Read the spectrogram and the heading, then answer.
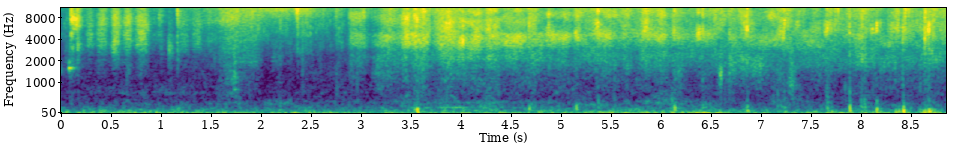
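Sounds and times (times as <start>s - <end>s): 
wet, sticky handling sounds of after sun facial care: 0.1s - 8.8s
soft tapping during a cooling spa facial: 2.0s - 8.8s.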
